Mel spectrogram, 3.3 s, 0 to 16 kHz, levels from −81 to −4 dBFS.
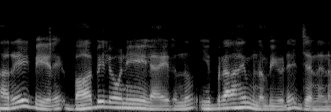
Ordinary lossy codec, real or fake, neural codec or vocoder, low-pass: AAC, 48 kbps; fake; codec, 16 kHz, 4 kbps, X-Codec, HuBERT features, trained on general audio; 7.2 kHz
